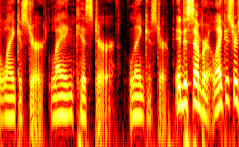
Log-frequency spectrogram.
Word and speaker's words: Lancaster: By the way, if you're not from Lancaster, PA, and you ever pronounce it Lancaster, you will be crucified. It's a Lancaster.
